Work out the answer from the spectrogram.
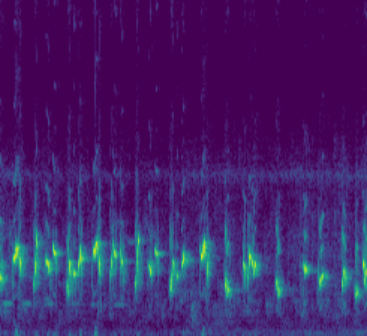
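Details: Sooty-headed bulbul, a kept songbird whose loud song serves as a master recording for training other birds, delivering rapid chattering, bubbly notes repeated steadily several times per second, with no other sounds.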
